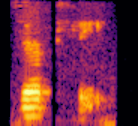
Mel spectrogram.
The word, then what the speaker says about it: Xerxes: So in the New International Version of the Bible, the king's name is pronounced King Xerxes.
